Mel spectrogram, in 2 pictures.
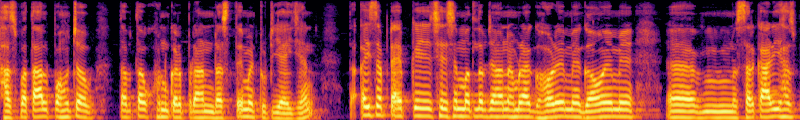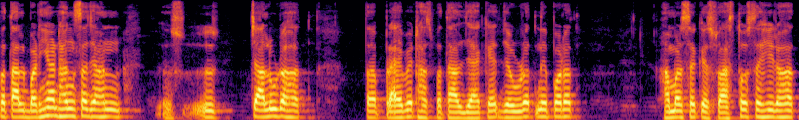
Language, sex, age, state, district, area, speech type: Maithili, male, 45-60, Bihar, Muzaffarpur, urban, spontaneous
